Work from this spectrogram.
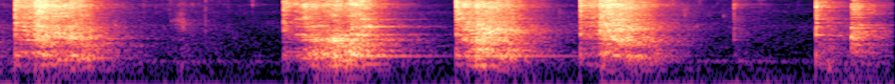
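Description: Mixed vegetable kootu stirred in a pot, with repeated scraping strokes of a metal spoon against the pan, five or six rasping sweeps in a loose rhythm, fairly close and loud.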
